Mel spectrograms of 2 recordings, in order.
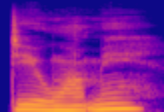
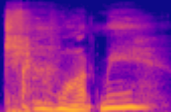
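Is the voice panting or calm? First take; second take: calm; panting. First: It is said calmly, without panting. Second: It is said panting, with heavy breaths.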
